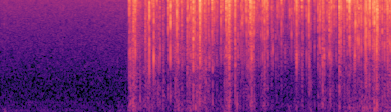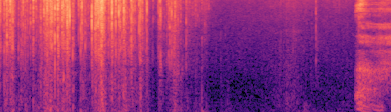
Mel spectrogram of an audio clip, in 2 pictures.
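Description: Crinkly packaging being handled, a dense run of crackling and rustling that starts about a second and a half in and stops after about six seconds.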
